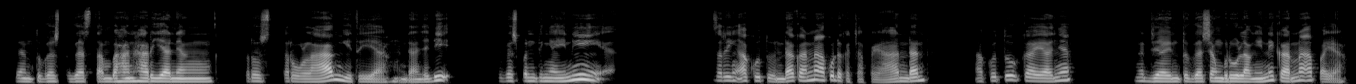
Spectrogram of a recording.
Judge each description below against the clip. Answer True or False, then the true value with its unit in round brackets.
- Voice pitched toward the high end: False (145 Hz)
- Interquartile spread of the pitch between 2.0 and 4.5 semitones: True (3.9 semitones)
